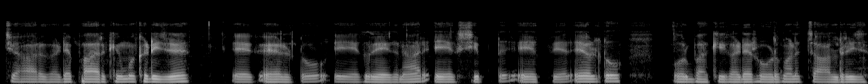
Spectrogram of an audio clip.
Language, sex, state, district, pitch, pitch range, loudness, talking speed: Marwari, male, Rajasthan, Nagaur, 120 Hz, 120-125 Hz, -28 LUFS, 145 wpm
